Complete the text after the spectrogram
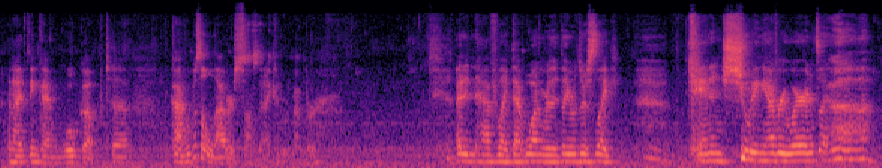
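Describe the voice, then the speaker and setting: A young woman streamer chatting casually and telling animated stories, acting out what people said. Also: low-pitched, moderate pace, pauses often. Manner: animated storyteller, lively voices for quotes. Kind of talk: casual chat. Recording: roomy, from a distance, faint noise.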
